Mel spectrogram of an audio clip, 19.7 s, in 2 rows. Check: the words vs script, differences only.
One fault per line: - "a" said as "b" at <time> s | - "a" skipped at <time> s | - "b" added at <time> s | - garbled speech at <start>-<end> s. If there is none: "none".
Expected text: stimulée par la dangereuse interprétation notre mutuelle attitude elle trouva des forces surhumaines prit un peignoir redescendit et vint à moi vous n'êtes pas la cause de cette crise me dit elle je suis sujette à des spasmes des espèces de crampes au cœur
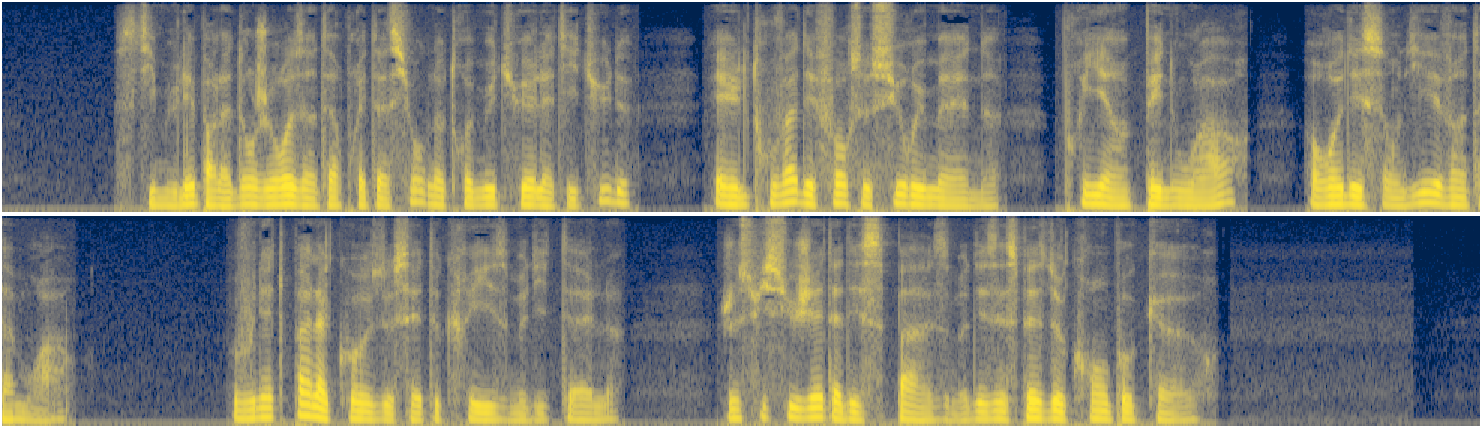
none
